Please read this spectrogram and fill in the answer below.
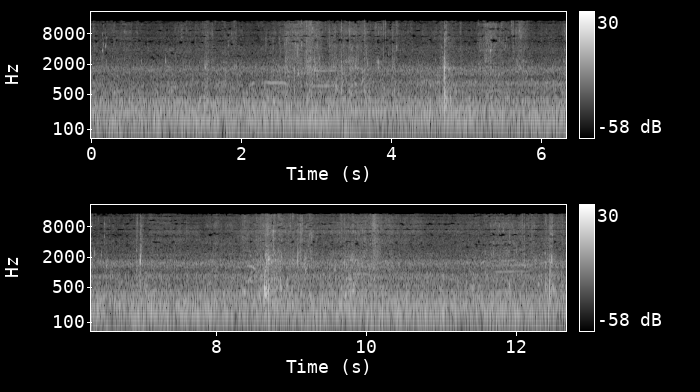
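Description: A boat engine runs with a steady low drone over the wash of water, with a few sharp knocks along the way.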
